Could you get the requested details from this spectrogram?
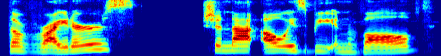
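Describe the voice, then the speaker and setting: A woman with a smooth, medium-pitched voice takes her time as she hosts a live stream for her horror narration channel, casually chatting, reading comments from viewers, and rambling with fillers and giggles. The audio is clean studio sound with no echo.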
